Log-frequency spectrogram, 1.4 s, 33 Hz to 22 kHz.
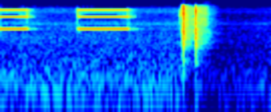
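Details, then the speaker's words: Olympus XA2 35mm compact camera self-timer with flash off: two clean high beeps, pitch rising just before firing, then sharp double shutter click; self-timer works normally. "We hear the beep, and the pitch will go up a little bit just before it's about to go off."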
